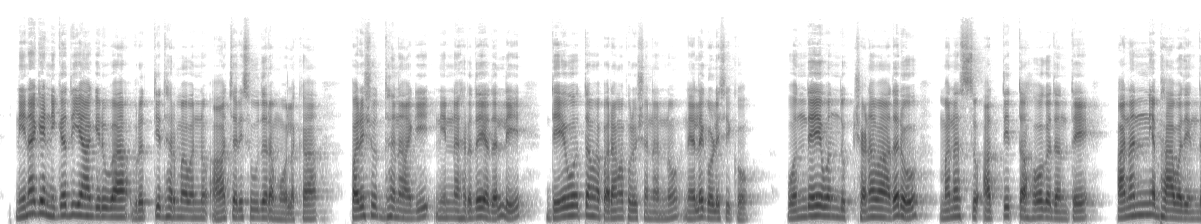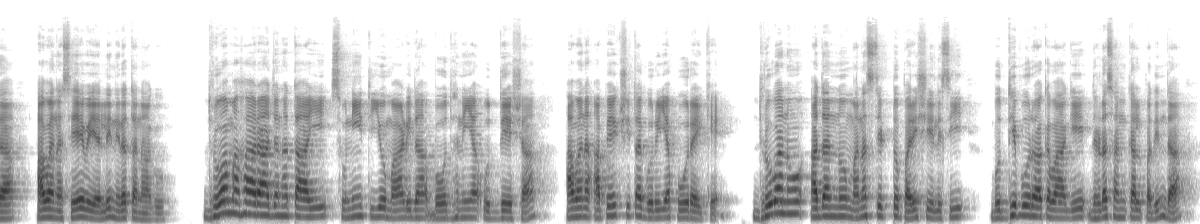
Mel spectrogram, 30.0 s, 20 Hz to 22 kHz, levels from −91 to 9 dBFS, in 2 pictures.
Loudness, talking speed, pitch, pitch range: -21 LUFS, 80 wpm, 145 Hz, 135-165 Hz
